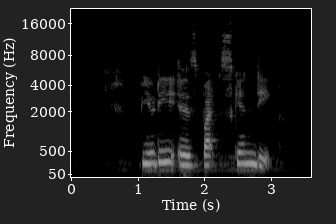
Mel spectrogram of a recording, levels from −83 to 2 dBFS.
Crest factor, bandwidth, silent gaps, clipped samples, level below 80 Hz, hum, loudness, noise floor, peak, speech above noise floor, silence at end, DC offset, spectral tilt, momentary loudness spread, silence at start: 16 dB; 16 kHz; none; under 0.1%; -82 dBFS; none; -40 LUFS; -76 dBFS; -26 dBFS; 37 dB; 0.6 s; under 0.1%; -4.5 dB/octave; 10 LU; 0.65 s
